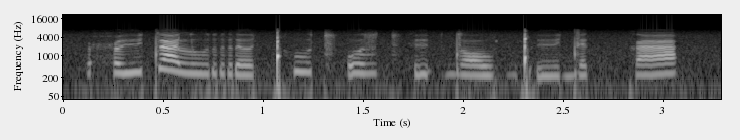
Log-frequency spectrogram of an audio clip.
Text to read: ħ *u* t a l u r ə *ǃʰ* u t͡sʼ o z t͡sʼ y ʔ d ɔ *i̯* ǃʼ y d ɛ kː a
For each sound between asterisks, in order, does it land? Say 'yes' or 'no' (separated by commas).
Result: no, yes, no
